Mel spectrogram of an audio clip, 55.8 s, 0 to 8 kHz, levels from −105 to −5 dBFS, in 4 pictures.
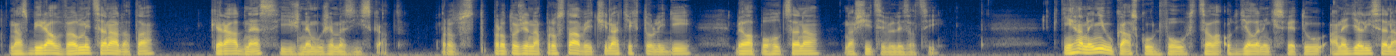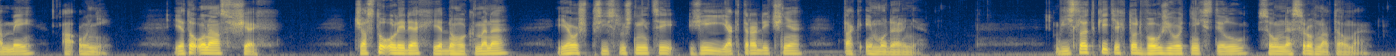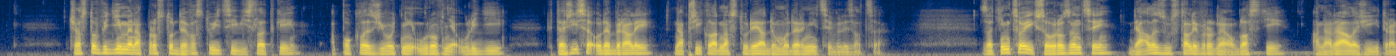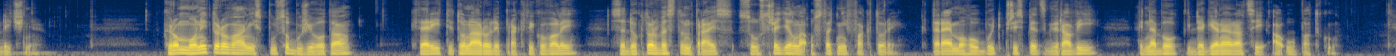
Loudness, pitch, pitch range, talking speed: -19 LUFS, 100 Hz, 90-110 Hz, 125 wpm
